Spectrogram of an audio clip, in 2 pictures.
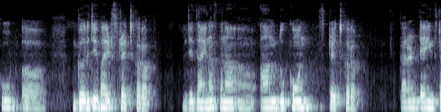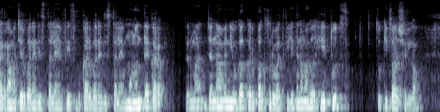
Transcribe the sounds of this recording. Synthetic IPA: kʰuːb | ɡəɾd͡ʑebʱajʈsʈɾɛt͡ɕkəɾəp̚ | m̤əɳd͡zed͡zajnast̪ɛnaaŋɡd̪ukonsʈɾɛt͡ɕkəɾəp̚ | kaɾəɳt̪ɛ̃insʈaɡɾamat͡ɕeɾbəɾɛ̃d̪ist̪əlɛ̃fesbukaɾbəɾɛ̃d̪ist̪əlɛ̃m̤əɽ̃uːnt̪ɛ̃kəɾəp̚ | t̪əɾmad͡ʑɛnːaʋenjuɡakəɾpaksuɾuʋat̪keliːt̪ɛnːamad͡zʱɔɦet̪uːt͡s | t͡sukit͡sɔəɕilːɔ

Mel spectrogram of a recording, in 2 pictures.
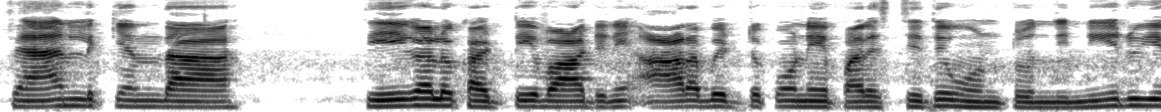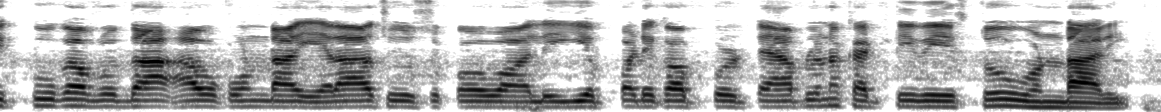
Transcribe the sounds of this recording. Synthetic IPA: pʰjaːnlkind̪ɐ | t̪iːɡɐlukɐʈːiʋaːʈiniʔaːɾɐbe̞ʈːukune̞ːpɐɾist̪ʰit̪iuɳʈund̪iniːɾue̞kːuʋɐɡaːʋɾud̪aːʔɐʋɐkuɳɖaːɛlaːt͡ʃuːsukɔːʋaːliːpːɐʈikɐpːuɽuʈaːblɐnukɐʈːiʋe̞ːst̪uːuɳɖaːli

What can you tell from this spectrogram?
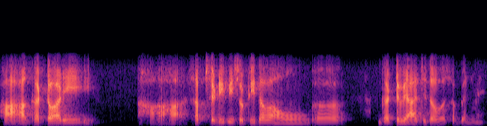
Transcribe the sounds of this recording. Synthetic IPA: hãːɦãːɡʱɐʈʋaːɭi | haã̰ɦã̰ːsɐbsɪɽibʱisʊʈʰid̪ʰɐʋaɦɐũ | ɡʱɐʈʋeaːd͡ʒd̪ɐʋasɐbʱɪnmẽː

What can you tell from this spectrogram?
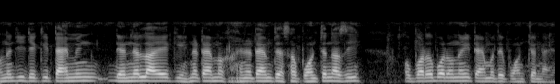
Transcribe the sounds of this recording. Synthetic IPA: ɦʊnəd͡ʒiːd͡ʒeːk̬iʈaːɪmɪ̃ŋɡɗeːnəlaːek̬ɪɦɪnəʈaːɪmkʰãːɦɪnəʈaːɪmt̪̬eːɐsãːpɐɦʊ̃ɲt͡ʃənd̪aːs̬iː | oːbəɾoːbəɾʊnaiːʈaːɪmt̪̬eːpɐɦʊ̃ɲt͡ʃənd̪aːɦeː

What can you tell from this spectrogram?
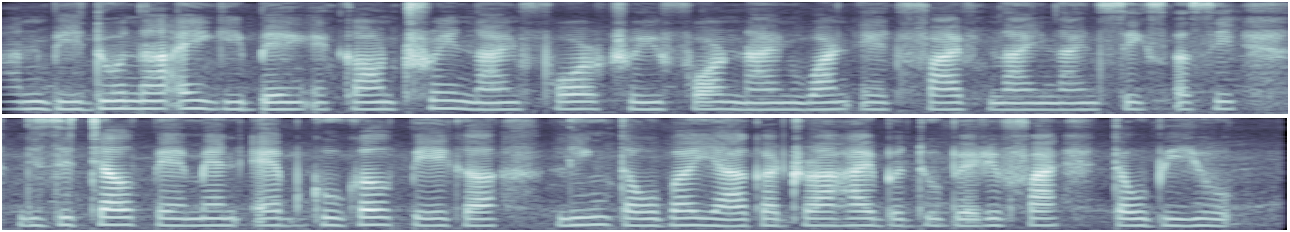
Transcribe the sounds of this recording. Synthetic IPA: tanbidunaʔɐjɡibeŋkekawnttʰɾinajnpʰoɾt̪ʰɾipʰoɾnajnwanet̚pʰajbnajnːajnsiksɐsidid͡ʒitelpementep̚ɡuɡɐlpeɡɐliŋktɐwbɐjaɡɐdɾaɦajbɐdubeɾipʰajtɐwbiju

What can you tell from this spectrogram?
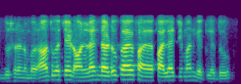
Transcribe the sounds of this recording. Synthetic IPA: d̪usɾanəmbəɾɦãw̃t̪ukat͡ɕeʈɔnlaind̪aɽukajfafaljad͡ʑimanɡʱet̪lẽt̪u

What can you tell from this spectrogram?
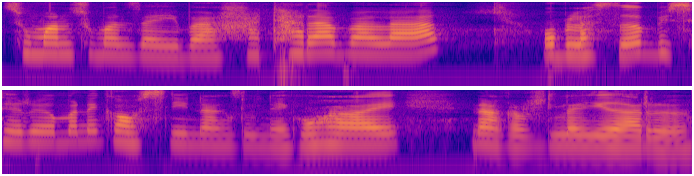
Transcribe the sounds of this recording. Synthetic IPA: sumansumanzajbahatʰaɾabala | ɔblasɯbiseɾɯmanɯkawsninaŋzilnajkʰɔɦaj | naɡalajɯaɾɯ

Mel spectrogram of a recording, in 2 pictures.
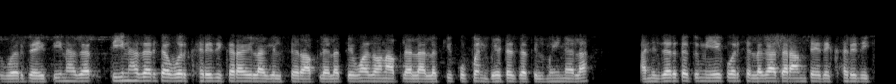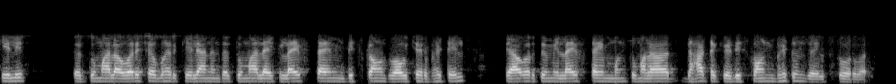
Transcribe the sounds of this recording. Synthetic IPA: ʋəɾd͡ʑaet̪iːnɦəd͡zaɾt̪iːnɦəd͡zaɾt͡ɕjaʋəɾkʰəɾed̪iːkəɾaʋiːlaɡeːlsəɾapljalat̪eʋ̤ãd͡zaunapljalaləkːiːkupənbʱeʈəd͡zat̪iːlməɦiɳjala | aɽ̃id͡zəɾt̪ət̪um̤iːekʋəɾʂeləɡat̪əɾamt͡ɕajit̪ʰekʰəɾed̪iːkeliː | t̪əɾt̪um̤alaʋəɾʂəbʱəɾkeljanənt̪əɾt̪um̤alaeklajfʈaimɖiskauɳʈʋawt͡ɕəɾbʱeʈel | t̪jaʋəɾt̪um̤iːlajfʈaimːəɡ̚t̪um̤alad̪ʱaʈəkːeɖiskauɳʈ̚bʱeʈuːnd͡zailsʈoɾʋəɾ

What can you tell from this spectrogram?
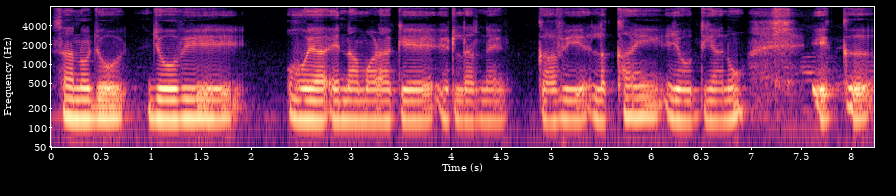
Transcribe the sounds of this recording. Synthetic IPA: saːnũːd͡ʒoːd͡ʒoːʋiː | ɦoːjaːʔɪnãːmaːɽaːkeɪʈləɾneː | kaːfiːləkʰːãːiːjəɦuːd̪ɪjãːnũː | ɪk

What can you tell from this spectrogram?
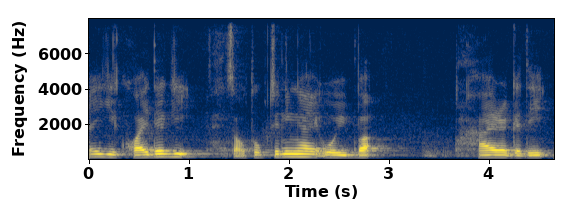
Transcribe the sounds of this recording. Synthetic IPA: ɐjɡikʰwajdɐɡisa̰wtʰok̚t͡ʃɐniŋajojbɐ | hajɾɐɡɐdi

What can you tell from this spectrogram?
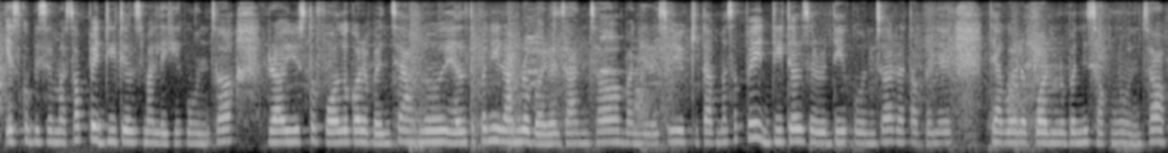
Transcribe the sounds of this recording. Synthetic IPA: eskobisʌemasʌbːʌjɖiʈelsmalekʰekoɦunt͡sʰʌrʌjost̪opʰaloɡʌɾebʱʌnit͡sʌ̃apʰnoɦelt̪ʰpʌniɾamrobʱʌeɾʌd͡zant͡sʰʌbʱʌneɾʌt͡sʌ̃j̃jokit̪abmasʌbːʌjɖiʈelsɦʌɾud̪iekoɦunt͡sʰʌɾʌt̪ʌpãĩlet̪jãɡʌeɾʌpʌrnupʌnisʌknuɦunt͡sʰʌ

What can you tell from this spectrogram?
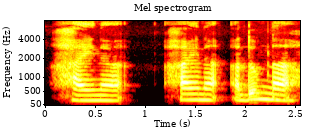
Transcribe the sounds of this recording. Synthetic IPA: hajnɐ | hajnɐɐdumnɐ

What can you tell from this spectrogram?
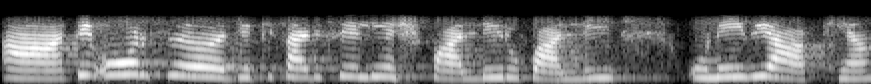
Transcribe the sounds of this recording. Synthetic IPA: ɦãːt̪eːʔoːɾsd͡ʒeːkiːsaːɽiːseːlijãːʃpaːlːiːɾʊpaːlːiː | ʊnẽːʋiːaːkʰɪjãː

